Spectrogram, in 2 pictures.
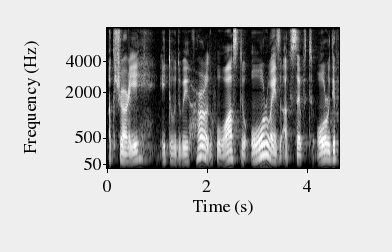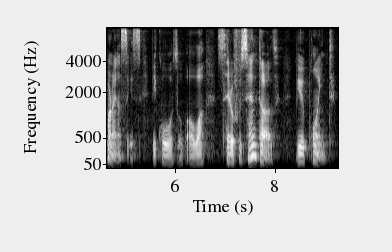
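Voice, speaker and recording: A man giving a Buddhist Dharma talk on a radio program, in a slow, measured and careful delivery. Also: fairly low pitch, expressive. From Japan. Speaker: Buddhist minister.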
